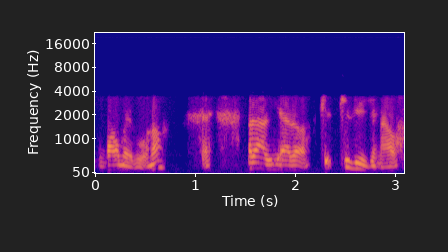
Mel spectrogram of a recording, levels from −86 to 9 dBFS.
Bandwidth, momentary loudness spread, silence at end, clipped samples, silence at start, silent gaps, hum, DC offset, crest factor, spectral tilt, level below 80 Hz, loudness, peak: over 20 kHz; 8 LU; 0 s; under 0.1%; 0.05 s; none; none; under 0.1%; 18 dB; -8 dB/octave; -76 dBFS; -25 LUFS; -8 dBFS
